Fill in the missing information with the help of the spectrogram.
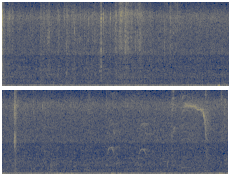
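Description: Steady outdoor background hiss with scattered crackles and rustles of dry leaves as long-tailed macaques move over the leaf litter. A few faint high chirps and a short falling whistle come near the end.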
